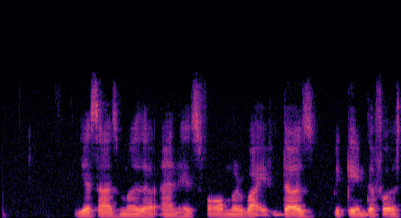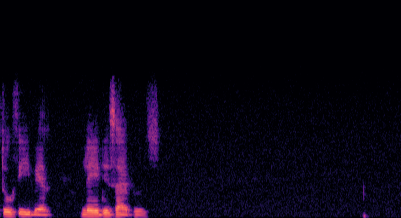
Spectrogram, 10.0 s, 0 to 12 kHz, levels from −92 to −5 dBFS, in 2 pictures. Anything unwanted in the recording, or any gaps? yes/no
no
